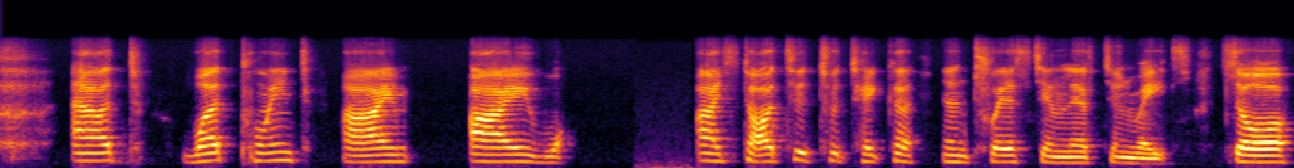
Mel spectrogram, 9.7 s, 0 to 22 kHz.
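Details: Dysarthric speech in a man of about 29 with cerebral palsy, an athlete and powerlifter whom doctors had not expected to walk or talk.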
